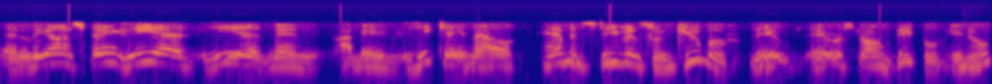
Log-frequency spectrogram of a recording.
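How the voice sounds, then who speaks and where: A man talking at a fairly slow pace, with very even loudness and hardly any pauses. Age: 60s. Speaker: radio caller. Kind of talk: call-in radio chat. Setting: phone call. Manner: halting, repeats words.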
